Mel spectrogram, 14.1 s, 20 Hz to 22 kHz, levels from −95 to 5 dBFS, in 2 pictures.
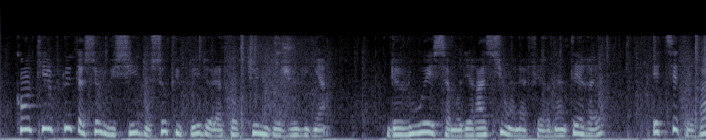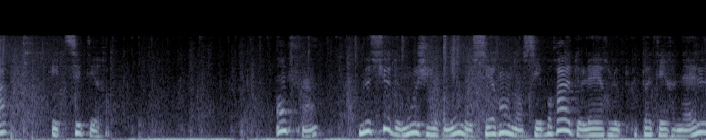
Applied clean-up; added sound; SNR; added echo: none; Livestock, farm animals, working animals; 3 dB; none.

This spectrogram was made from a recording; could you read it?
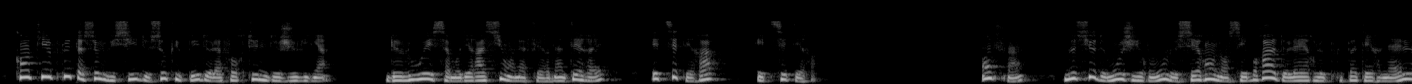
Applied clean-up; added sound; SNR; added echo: none; none; none; none.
